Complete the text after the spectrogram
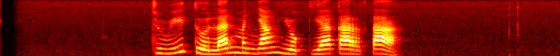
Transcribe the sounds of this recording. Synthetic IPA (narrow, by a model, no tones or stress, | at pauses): d̥ʒ̥uwid̪̥o̤lanməɲaŋjokiakart̪a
